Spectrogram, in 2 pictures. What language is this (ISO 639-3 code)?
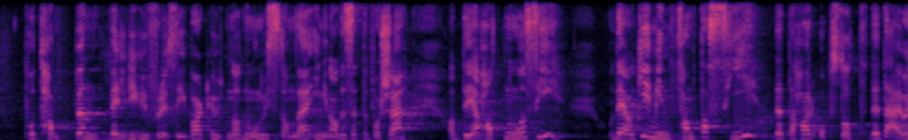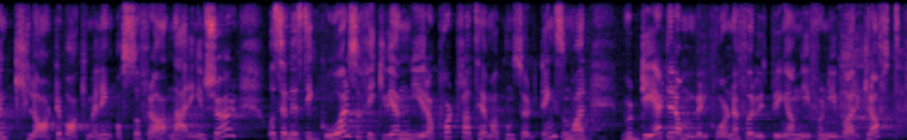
nor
